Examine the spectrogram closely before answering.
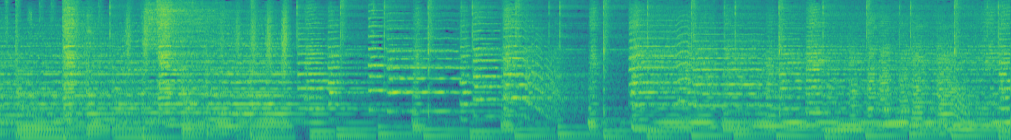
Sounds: electric piano, organ, piano, keyboard (musical), musical instrument, music

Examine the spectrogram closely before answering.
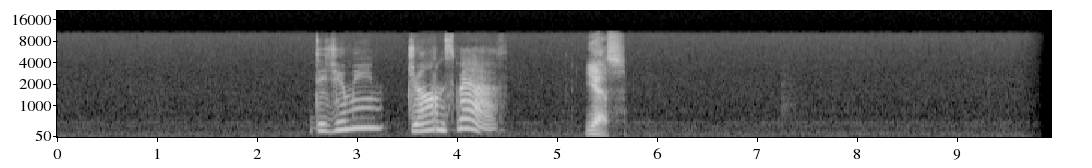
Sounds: speech

